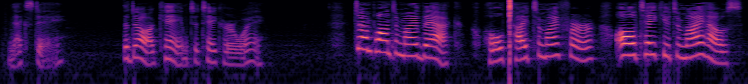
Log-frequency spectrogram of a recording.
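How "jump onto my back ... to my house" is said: higher, louder friendly dog; lightly voiced cheerful dog. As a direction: invite her aboard warmly. Dog speaks to girl.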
